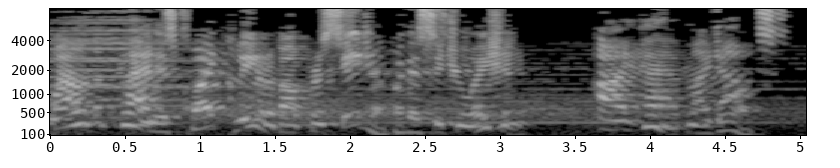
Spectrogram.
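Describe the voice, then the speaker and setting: An ancient robot caretaker speaks in a very high, synthetic, echoing voice, like a log entry in a sci-fi video game, using formal, exact, theatrical phrasing with sweeping intonation; he is fussy and dutiful yet curious and lonely. The heavily acted delivery is very animated at normal speed, with vocal fry and a fairly bright tone, sounding doubtful and wistful. The recording is distant and echoing, with music underneath.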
